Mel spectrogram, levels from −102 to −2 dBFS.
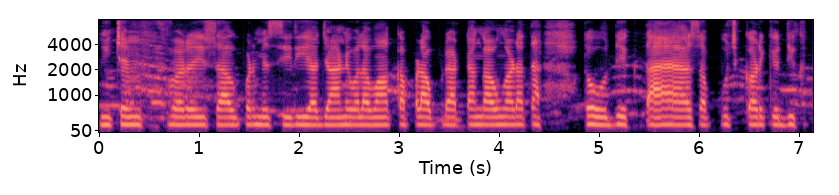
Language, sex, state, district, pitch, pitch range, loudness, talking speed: Hindi, female, Bihar, Darbhanga, 205 Hz, 205-210 Hz, -26 LUFS, 200 wpm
